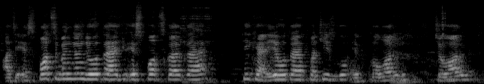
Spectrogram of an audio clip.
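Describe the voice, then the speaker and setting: A man's voice: sits high, fairly even intonation, fast, crowd noise. A man teaching a classroom lesson, drilling the students with call-and-response questions.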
